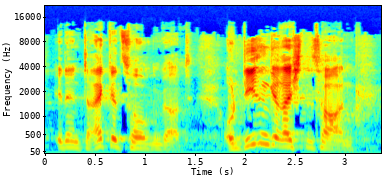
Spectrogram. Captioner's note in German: Beifall SPD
